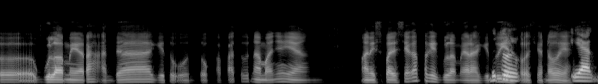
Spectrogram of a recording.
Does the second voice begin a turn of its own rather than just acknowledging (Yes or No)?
Yes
